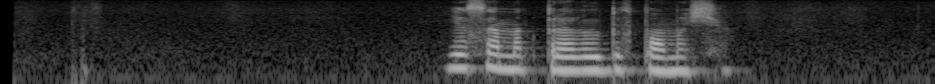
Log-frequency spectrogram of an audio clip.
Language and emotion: Russian, neutral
